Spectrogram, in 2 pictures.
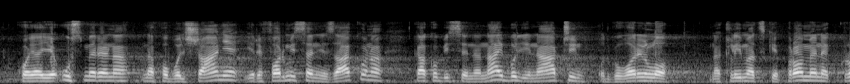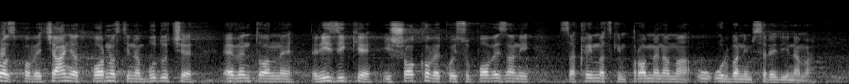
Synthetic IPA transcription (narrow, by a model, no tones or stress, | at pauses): ko̞jaje̞ʔusmeɾe̞nanapo̞bo̞ʎʃaːɲe̞ʔiɾe̞fo̞ɾmisaɲe̞zaːko̞na | kako̞bise̞nanaːjbo̞ʎinaːt͡ʂino̞̰d̪ɡo̞ʋo̞ɾilo̞ | naklimat̪ske̞pɾo̞me̞ne̞kɾo̞zpo̞ʋe̞t͡ɕaːɲeo̞t̪po̞ːɾnost̪inabud̪uːt͡ɕe̞ | eʋe̞nt̪ualˠne̞ | ɾizike̞iʃo̞ko̞ʋe̞ko̞jisupo̞ʋe̞ːzani | saklimat̪skimpɾo̞me̞nama̰uʔuɾbanimsɾed̪ina̰ma̰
